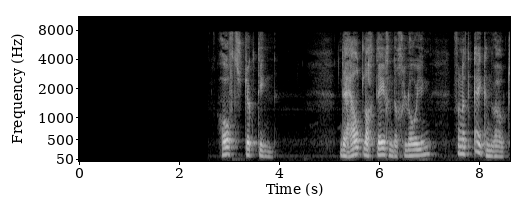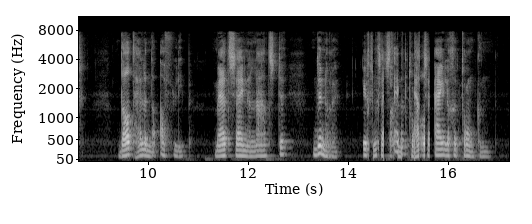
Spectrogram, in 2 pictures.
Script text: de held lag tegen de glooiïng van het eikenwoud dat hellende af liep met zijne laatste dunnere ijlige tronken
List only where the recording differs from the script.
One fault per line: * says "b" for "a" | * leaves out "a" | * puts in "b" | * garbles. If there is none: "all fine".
* garbles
